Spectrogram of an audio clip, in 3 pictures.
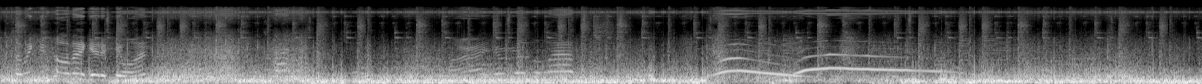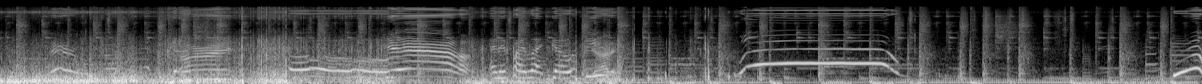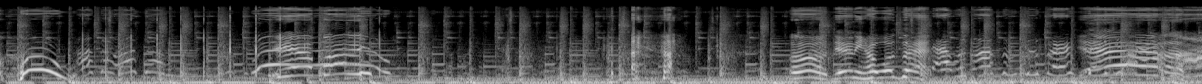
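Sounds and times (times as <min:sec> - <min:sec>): wind rushing over microphone: 0:00.0 - 0:21.6, 0:23.8 - 0:36.0
music with gliding sung notes: 0:05.6 - 0:36.0.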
